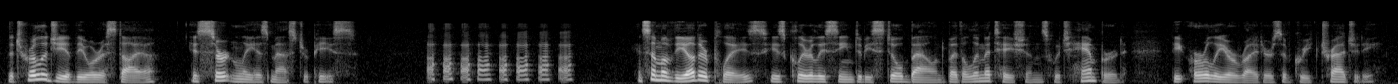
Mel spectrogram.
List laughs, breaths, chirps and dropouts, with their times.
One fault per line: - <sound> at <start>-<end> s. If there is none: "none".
- laugh at 4.3-5.8 s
